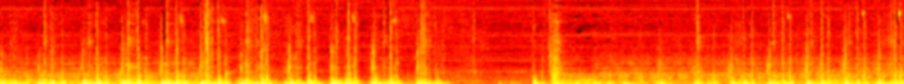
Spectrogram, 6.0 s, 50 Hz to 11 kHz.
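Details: Chevy with carbureted four-barrel 305, sat about 7-8 months, frozen winter day, throttle pumped: starter chugs about four turns a second with a short pause, but nothing catches; cranks without firing, owner fears the gas was stolen.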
